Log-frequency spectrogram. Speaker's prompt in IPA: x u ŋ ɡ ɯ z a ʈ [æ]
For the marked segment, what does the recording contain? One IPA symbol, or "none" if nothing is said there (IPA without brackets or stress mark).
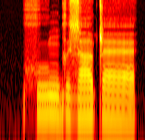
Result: æ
